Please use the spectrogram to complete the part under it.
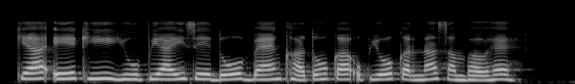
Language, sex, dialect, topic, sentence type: Hindi, female, Marwari Dhudhari, banking, question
